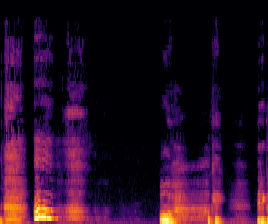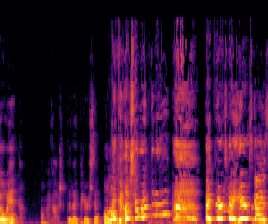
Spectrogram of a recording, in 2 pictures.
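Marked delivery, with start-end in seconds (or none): 0.1-1.7 high gasping cry; gasp and scream. Real, not acted. Girl feeling the needle go through, high gasping cry. The gun pierces. 7.4-10.7 high, loud laughing squeal; excited squeal. Real, not acted. Girl telling viewers she pierced her ears, high excited squeal.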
